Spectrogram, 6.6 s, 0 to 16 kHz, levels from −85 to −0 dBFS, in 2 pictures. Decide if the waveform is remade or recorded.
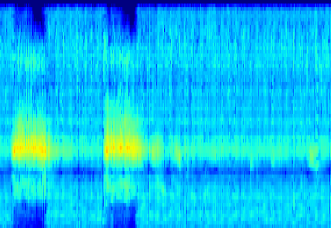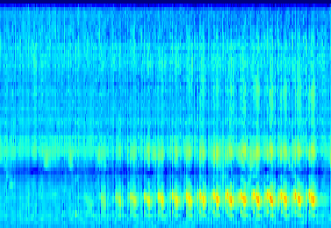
remade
